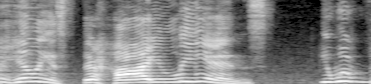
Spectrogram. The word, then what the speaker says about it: Hylian: it doesn't sound right because you're pronouncing it wrong it's highly the race are Hylian the the nationality is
